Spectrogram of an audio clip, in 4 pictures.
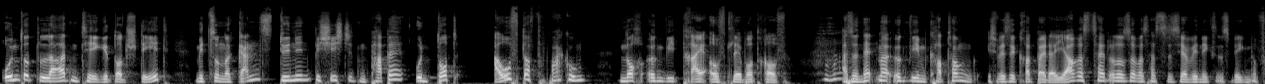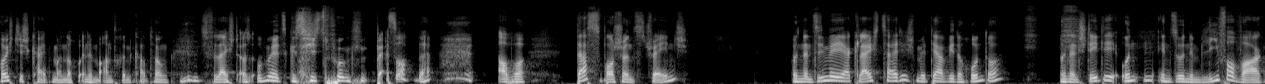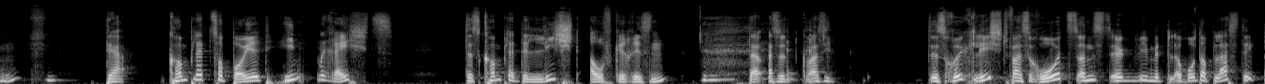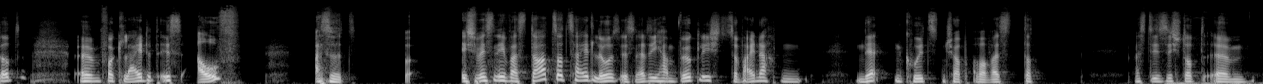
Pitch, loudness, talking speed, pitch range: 155 Hz, -19 LUFS, 160 wpm, 125-185 Hz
